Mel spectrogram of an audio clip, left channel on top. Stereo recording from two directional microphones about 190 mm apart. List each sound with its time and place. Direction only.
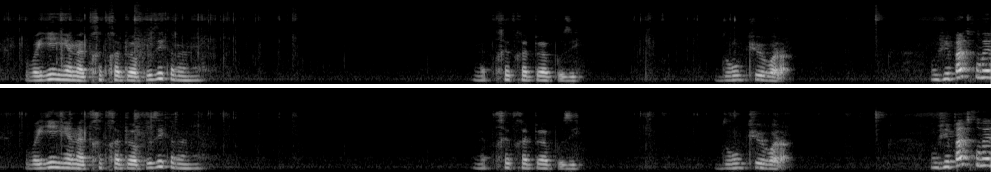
0.3 s speech: 30° left (ahead or behind)
4.9 s speech: 25° left (ahead or behind)
7.4 s speech: 45° left (ahead or behind)
9.4 s speech: 25° left (ahead or behind)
